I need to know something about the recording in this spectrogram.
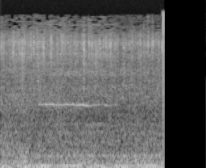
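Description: Steady low rumble of road and engine noise inside a Hyundai car's cabin on a wet highway, with a faint thin tone about half a second in. The sound then cuts out to dead silence for a moment near the end.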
